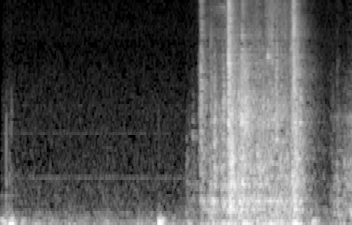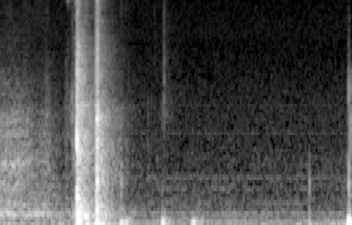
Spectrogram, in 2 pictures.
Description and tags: Closing a Whirlpool dishwasher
